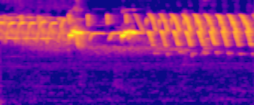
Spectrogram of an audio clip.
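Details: Domestic canary chorus meant to stimulate chicks to sing: a steady buzzy trill, two brief louder whistled notes, then a quick pulsed trill of rapidly repeated descending notes.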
